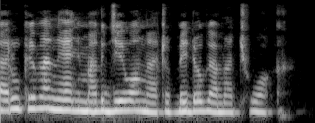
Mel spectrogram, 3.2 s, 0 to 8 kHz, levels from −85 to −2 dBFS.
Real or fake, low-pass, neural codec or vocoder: fake; 7.2 kHz; codec, 16 kHz, 2 kbps, FreqCodec, larger model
